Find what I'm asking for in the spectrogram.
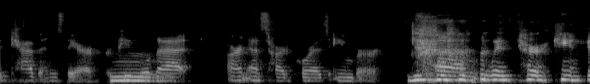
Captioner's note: laughs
